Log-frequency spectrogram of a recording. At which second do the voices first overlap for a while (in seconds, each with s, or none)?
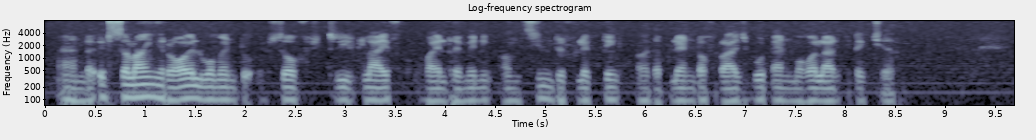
none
